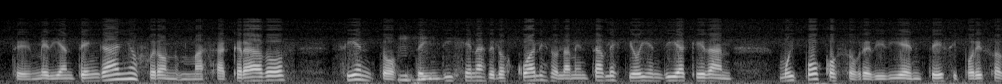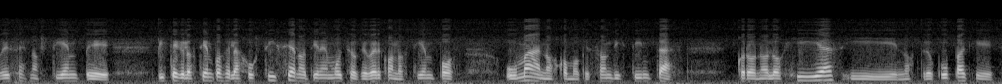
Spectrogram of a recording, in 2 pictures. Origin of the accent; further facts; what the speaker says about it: Tucumán, Argentina; now in Formosa, Argentina; yo soy tucumana en realidad, estoy en Formosa desde hace 20 años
